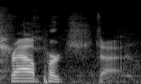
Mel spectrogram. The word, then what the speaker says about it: Frau Perchta: How do you pronounce Frau Perchta?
